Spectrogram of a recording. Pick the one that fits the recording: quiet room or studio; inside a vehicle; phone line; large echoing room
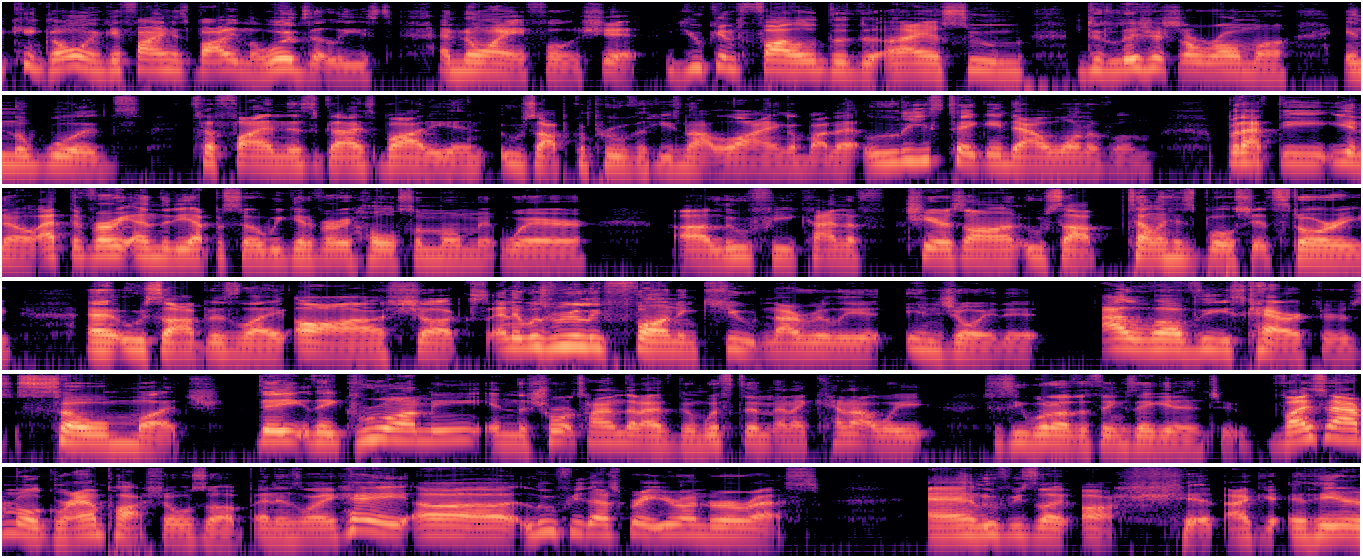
quiet room or studio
